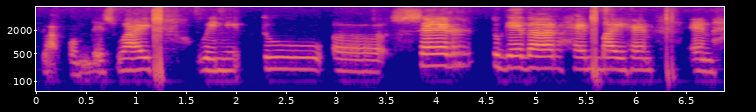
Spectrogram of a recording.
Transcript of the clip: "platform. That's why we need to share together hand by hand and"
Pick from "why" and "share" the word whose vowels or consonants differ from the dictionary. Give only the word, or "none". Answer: share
